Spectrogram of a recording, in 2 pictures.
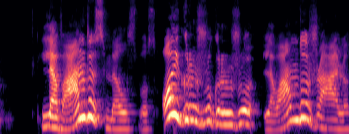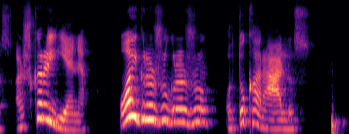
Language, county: Lithuanian, Vilnius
